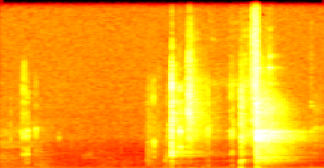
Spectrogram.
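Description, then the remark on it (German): Small pop of a Citra Helles beer bottle being opened, preceded by a few sharp metallic clicks and a bright hissy burst at the end. Short and fairly quiet, with no talking. “Dann kam da zumindest ein kleiner Plop.”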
